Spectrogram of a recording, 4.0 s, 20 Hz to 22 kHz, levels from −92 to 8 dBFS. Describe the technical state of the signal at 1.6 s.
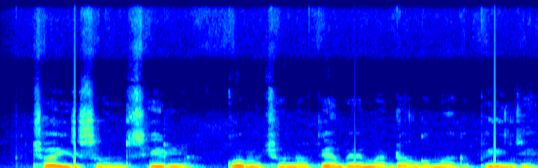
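At 1.61 to 1.66 s the speech has an overlapping chunks fault. A new chunk, about 1.0 s long, begins before the previous one has finished, so 50 ms of audio at the join is played a second time. The sound is a brief stutter where a fragment repeats. Unlike a dropout, nothing goes missing and no silent gap appears; the fault adds a doubled slice of the same sound instead of removing one.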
